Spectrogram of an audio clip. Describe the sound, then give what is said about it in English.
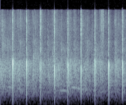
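A church audience at the Morristown campus clapping in a steady, even rhythm to cheer the church's other campuses: about ten sharp, evenly spaced claps over a faint background murmur, with no distinct cheering standing out. “And can we just take a moment to give a big cheer to our other three ballparks, campuses, Nutley, Mountainside, and New Brunswick.”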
